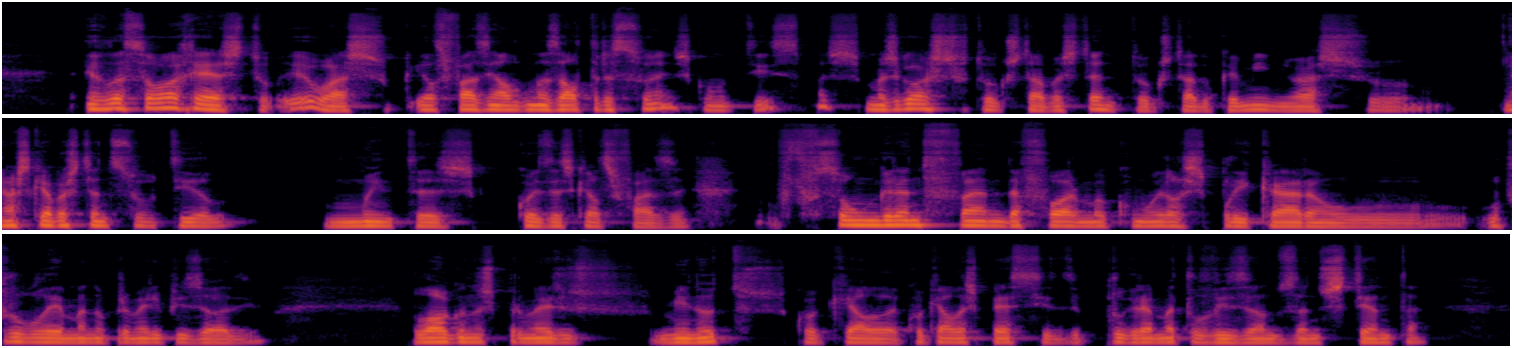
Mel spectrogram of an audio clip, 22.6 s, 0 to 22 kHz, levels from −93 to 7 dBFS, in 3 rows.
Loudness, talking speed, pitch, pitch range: -34 LUFS, 180 wpm, 105 Hz, 100-115 Hz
